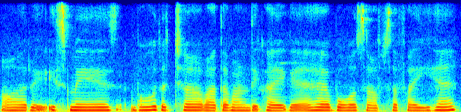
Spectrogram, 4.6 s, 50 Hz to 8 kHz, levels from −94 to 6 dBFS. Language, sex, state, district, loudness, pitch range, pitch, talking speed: Hindi, female, Chandigarh, Chandigarh, -14 LUFS, 195-215 Hz, 205 Hz, 170 wpm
